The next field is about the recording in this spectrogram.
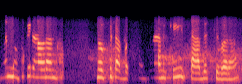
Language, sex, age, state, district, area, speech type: Telugu, female, 18-30, Telangana, Medchal, urban, conversation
